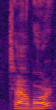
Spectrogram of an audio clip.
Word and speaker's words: TAVR: Okay, last myth, and I'm gonna confess, I'm not sure how to pronounce this. Is it TAVR? TAVR, yeah.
